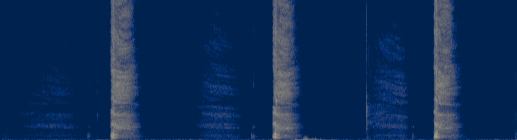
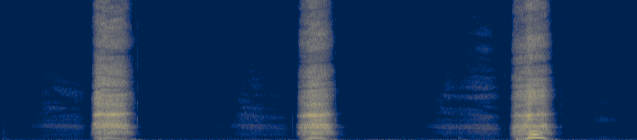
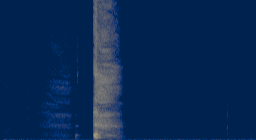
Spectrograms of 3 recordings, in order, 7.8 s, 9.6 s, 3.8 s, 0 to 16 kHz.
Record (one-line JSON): {"three_cough_length": "7.8 s", "three_cough_amplitude": 8606, "three_cough_signal_mean_std_ratio": 0.26, "exhalation_length": "9.6 s", "exhalation_amplitude": 20740, "exhalation_signal_mean_std_ratio": 0.31, "cough_length": "3.8 s", "cough_amplitude": 10474, "cough_signal_mean_std_ratio": 0.21, "survey_phase": "beta (2021-08-13 to 2022-03-07)", "age": "18-44", "gender": "Female", "wearing_mask": "No", "symptom_cough_any": true, "symptom_new_continuous_cough": true, "symptom_runny_or_blocked_nose": true, "symptom_shortness_of_breath": true, "symptom_sore_throat": true, "symptom_abdominal_pain": true, "symptom_fatigue": true, "symptom_headache": true, "symptom_other": true, "smoker_status": "Never smoked", "respiratory_condition_asthma": false, "respiratory_condition_other": false, "recruitment_source": "Test and Trace", "submission_delay": "2 days", "covid_test_result": "Positive", "covid_test_method": "RT-qPCR", "covid_ct_value": 27.3, "covid_ct_gene": "N gene"}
